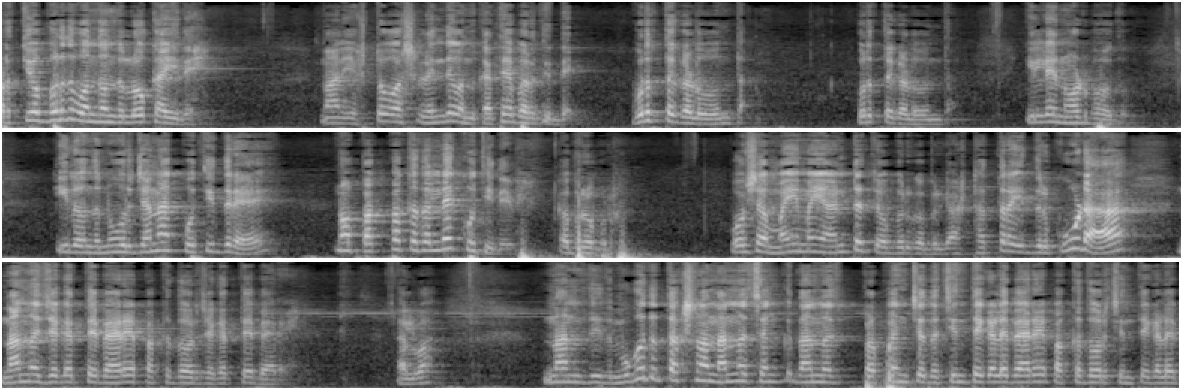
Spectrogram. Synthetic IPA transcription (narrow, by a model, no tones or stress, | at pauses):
pɾɐt̪jɔbːɐɾɐd̪uond̪ond̪ulɔːkɐid̪e̞ | naːnueʂʈoːʋɐɾʂɐɡɐɭind̪eond̪ukɐt̪ʰe̞bɐɾɐd̪id̪ːe̞ | ʋuɾt̪ɐɡɐɭuɐnt̪ɐ̥ | ʋuɾt̪ɐɡɐɭuɐnt̪ɐ̥ilːe̞ːno̞ːɽbɐwud̪u | ilːio̞nd̪unuːɾud͡ʒɐnɐkuːt̪id̪ɾe̞naːʋupɐkːɐ̥pɐkːɐd̪ɐlːe̞ːkuːt̪id̪ːeːʋeobːɐɾobːɐɾubʱoːʃɐmɐjɐmɐjɐɐɳʈut̪ːeobːɐɾiɡobːɐɾiɡeɐʂʈɦɐt̪ːɾɐid̪ɐɾukuːɽɐnɐnːɐd͡ʒɐɡɐt̪ːe̞beːɾepɐkːɐd̪oːɾɐd͡ʒɐɡɐt̪ːe̞ːbeːɾe | ɐlʋaː | nanid̪muɡud̪ut̪ɐkʂɐɳɐnɐnːɐsɐŋknɐnːɐpɾɐpɐɲt͡ʃɐd̪ɐt͡ʃint̪ɛɡɐɭebeːɾepɐkːɐd̪oːɾɐt͡ʃint̪ɛɡɐɭe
